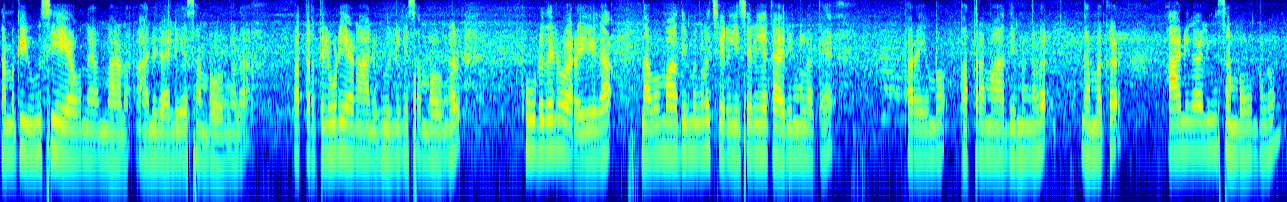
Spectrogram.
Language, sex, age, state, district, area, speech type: Malayalam, female, 30-45, Kerala, Idukki, rural, spontaneous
